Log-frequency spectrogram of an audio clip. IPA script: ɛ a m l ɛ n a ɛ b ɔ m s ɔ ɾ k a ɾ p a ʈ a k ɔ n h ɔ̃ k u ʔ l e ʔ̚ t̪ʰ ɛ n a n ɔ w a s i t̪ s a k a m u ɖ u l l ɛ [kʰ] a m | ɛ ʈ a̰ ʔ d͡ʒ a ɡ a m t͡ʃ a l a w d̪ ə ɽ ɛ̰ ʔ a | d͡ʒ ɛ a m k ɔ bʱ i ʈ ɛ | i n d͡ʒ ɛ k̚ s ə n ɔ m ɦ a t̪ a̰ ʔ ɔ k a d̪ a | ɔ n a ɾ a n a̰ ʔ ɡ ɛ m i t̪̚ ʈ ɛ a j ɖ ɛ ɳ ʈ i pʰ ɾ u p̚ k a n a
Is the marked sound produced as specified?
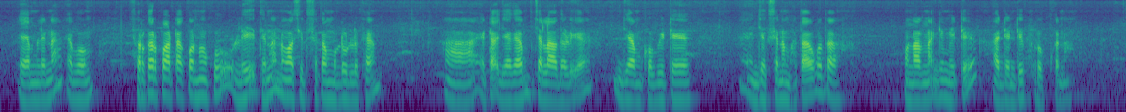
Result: yes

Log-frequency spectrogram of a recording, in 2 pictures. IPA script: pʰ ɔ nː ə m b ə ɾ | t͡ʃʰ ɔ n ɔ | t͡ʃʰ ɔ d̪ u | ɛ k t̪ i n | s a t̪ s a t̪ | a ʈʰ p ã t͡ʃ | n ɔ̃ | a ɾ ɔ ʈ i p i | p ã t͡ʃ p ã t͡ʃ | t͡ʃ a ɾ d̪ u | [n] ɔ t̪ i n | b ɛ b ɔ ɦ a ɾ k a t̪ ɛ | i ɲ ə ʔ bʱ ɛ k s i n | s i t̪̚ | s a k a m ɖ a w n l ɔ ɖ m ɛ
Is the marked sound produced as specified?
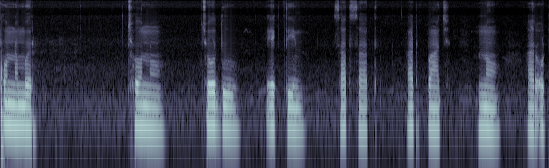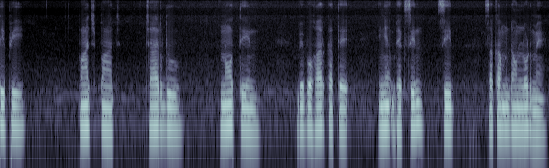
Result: yes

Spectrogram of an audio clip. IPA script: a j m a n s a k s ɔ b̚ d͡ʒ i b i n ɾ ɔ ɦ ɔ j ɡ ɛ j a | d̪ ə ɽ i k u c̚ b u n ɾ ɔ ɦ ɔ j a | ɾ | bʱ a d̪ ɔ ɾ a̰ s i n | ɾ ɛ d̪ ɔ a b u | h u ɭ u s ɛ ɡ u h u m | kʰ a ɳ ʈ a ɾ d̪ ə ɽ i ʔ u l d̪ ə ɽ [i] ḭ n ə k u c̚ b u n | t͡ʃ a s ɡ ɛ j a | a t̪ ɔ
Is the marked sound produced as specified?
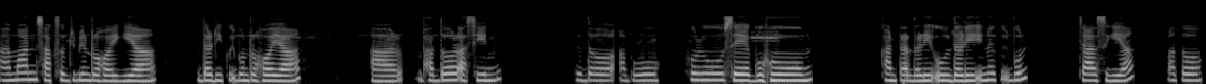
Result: yes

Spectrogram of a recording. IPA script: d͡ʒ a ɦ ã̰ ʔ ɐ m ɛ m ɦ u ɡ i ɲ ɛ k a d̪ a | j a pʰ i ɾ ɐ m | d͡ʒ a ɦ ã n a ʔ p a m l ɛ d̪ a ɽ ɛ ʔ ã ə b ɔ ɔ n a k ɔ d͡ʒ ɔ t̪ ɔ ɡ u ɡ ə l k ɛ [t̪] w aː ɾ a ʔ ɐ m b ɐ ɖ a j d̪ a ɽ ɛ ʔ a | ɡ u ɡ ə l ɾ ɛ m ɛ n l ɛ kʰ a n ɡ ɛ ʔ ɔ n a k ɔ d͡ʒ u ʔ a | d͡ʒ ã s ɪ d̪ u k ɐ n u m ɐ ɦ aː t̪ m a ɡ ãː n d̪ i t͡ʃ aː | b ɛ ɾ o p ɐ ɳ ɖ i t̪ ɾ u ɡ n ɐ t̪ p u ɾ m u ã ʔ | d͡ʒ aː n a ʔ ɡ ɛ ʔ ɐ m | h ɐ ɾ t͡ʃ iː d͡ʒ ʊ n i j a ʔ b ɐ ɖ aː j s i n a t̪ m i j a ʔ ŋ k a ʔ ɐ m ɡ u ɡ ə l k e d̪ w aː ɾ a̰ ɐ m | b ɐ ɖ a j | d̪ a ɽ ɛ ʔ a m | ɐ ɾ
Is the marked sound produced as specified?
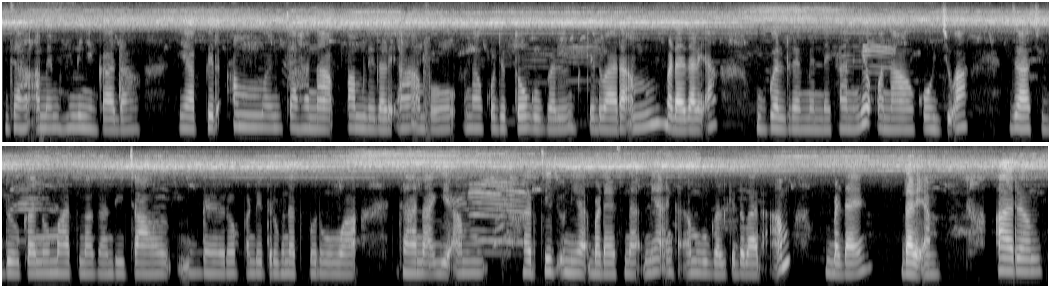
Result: no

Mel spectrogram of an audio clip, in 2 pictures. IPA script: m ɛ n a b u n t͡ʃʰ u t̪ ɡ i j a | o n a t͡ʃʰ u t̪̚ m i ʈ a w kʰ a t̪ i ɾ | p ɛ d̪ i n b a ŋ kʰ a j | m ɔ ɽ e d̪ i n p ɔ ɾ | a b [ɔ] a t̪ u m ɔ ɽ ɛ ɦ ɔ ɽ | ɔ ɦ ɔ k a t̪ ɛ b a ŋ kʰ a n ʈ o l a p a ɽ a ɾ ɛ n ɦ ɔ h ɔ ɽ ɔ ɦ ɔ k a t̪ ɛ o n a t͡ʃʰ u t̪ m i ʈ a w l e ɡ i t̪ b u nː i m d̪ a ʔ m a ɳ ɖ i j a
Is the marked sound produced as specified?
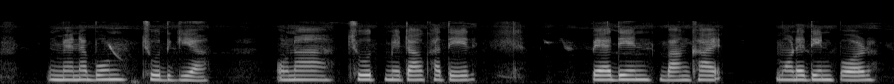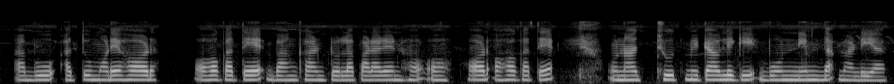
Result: no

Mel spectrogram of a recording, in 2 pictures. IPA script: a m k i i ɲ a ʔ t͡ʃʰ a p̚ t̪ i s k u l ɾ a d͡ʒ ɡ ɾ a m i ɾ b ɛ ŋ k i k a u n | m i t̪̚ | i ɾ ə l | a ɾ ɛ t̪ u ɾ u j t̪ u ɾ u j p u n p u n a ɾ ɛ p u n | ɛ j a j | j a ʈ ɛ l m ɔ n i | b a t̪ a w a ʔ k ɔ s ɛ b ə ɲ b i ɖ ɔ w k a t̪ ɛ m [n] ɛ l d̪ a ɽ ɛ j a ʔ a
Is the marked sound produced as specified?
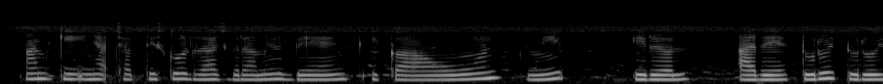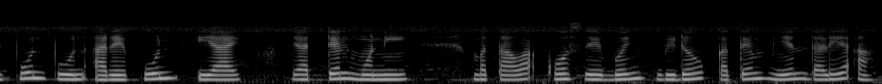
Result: no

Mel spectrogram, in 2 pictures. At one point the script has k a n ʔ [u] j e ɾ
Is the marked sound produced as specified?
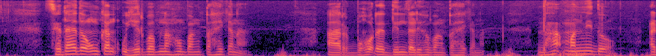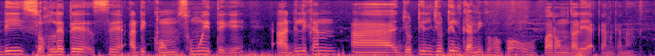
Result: yes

